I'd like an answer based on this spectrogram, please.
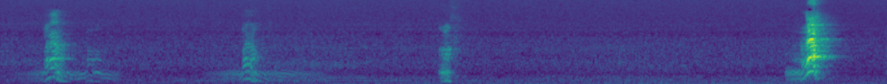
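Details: Young Welsh Terrier intimidated by cardboard packaging gives a few hesitant, muffled woofs a couple of seconds apart, then a louder, sharper bark near the end.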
